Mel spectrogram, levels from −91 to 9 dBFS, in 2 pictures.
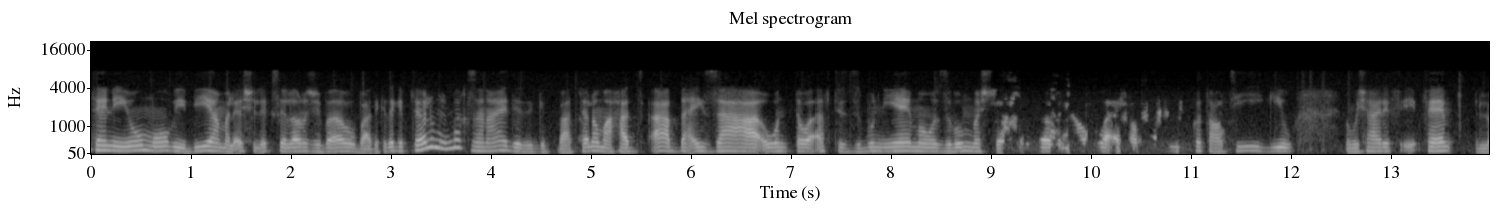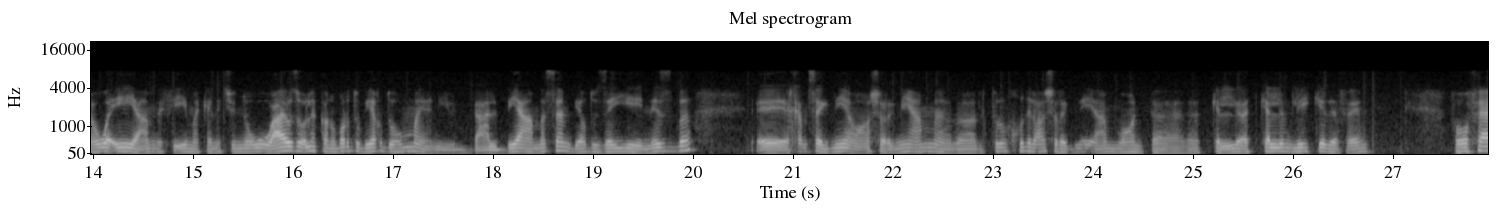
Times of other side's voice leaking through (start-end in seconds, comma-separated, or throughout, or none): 9.10-9.32, 9.59-9.81, 10.31-10.72, 10.97-11.02, 11.32-11.36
